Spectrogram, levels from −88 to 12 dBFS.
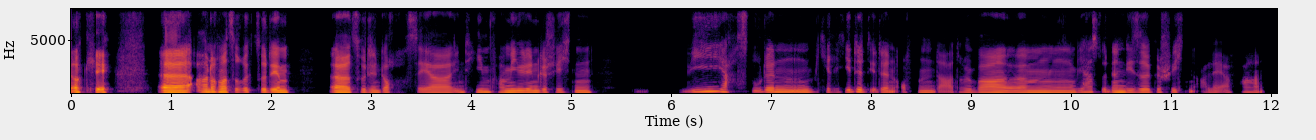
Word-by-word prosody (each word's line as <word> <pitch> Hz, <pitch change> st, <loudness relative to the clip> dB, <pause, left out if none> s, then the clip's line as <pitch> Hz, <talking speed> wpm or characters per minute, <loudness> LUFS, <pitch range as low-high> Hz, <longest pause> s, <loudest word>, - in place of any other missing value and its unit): okay. 140 Hz, -1 st, +5 dB, 0.5 s
Äh, 145 Hz, 0 st, +10 dB
aber 165 Hz, +2 st, +2 dB
nochmal 170 Hz, -1 st, +6 dB
zurück 165 Hz, +3 st, -5 dB
zu 140 Hz, -, +1 dB
den 135 Hz, -1 st, +5 dB, 0.4 s
äh, 135 Hz, -1 st, +6 dB
zu 135 Hz, +1 st, -8 dB
den 135 Hz, -1 st, -5 dB
doch 140 Hz, 0 st, -8 dB
sehr 140 Hz, 0 st, -4 dB
intimen 155 Hz, +3 st, -6 dB
Familiengeschichten. 140 Hz, -2 st, -2 dB, 0.9 s
Wie 210 Hz, +1 st, -2 dB
hast -, -, -19 dB
du 90 Hz, -, -10 dB
denn 85 Hz, -, -1 dB
wie -, -, -10 dB
redet 170 Hz, +5 st, -5 dB
ihr -, -, -11 dB
denn 130 Hz, -, -6 dB
offen 135 Hz, -1 st, -10 dB
da -, -, -12 dB
drüber? 140 Hz, -1 st, -3 dB
Ähm, 140 Hz, 0 st, -2 dB
wie 150 Hz, -, -9 dB
hast 160 Hz, 0 st, -11 dB
du -, -, -8 dB
denn 150 Hz, 0 st, 0 dB
diese 140 Hz, 0 st, -4 dB
Geschichten 145 Hz, +4 st, -12 dB
alle 130 Hz, 0 st, -16 dB
erfahren? 140 Hz, +1 st, -15 dB
140 Hz, 170 wpm, -24 LUFS, 135-150 Hz, 0.9 s, Äh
